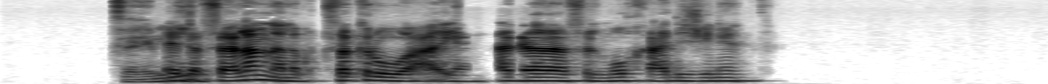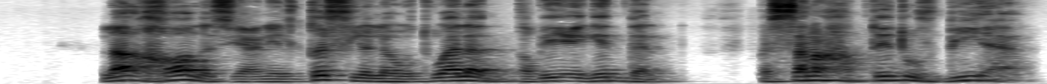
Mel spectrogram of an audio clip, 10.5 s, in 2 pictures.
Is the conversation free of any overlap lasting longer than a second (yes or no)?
yes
